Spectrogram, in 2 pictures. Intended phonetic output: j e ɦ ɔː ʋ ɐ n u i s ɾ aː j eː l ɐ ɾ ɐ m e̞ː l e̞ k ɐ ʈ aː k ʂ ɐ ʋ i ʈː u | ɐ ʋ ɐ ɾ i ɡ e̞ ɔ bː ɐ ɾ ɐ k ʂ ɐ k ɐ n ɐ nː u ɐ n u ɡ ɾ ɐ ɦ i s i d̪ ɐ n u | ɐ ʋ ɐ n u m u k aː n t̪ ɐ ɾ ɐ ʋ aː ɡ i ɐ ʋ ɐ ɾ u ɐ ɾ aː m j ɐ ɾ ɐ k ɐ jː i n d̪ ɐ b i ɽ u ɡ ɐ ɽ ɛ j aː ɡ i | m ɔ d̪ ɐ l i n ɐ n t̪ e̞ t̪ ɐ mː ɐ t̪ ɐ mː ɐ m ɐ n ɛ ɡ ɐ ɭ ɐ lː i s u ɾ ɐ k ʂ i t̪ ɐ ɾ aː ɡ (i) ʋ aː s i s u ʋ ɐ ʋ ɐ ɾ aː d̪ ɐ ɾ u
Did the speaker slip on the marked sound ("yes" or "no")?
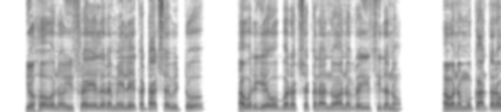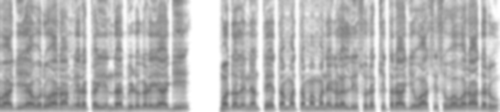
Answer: no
